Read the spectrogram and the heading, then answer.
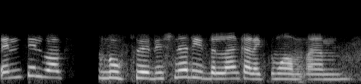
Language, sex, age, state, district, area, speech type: Tamil, female, 18-30, Tamil Nadu, Chennai, urban, conversation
